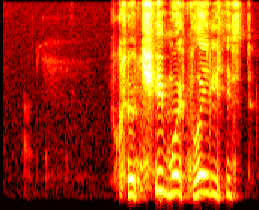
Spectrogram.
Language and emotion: Russian, positive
